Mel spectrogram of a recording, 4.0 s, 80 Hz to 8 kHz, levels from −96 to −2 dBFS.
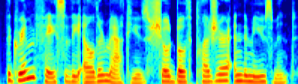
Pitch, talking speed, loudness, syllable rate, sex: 190 Hz, 180 wpm, -17 LUFS, 5.4 syllables/s, female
